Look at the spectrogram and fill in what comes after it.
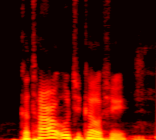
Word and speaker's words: Kotaro Uchikoshi: Okay, I am gonna butcher this name. Kotaro Uchikoshi. Kotaro Uchikoshi. – That wasn't too bad.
